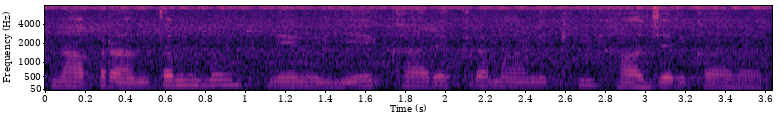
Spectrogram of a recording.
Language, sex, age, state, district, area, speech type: Telugu, male, 18-30, Andhra Pradesh, West Godavari, rural, read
